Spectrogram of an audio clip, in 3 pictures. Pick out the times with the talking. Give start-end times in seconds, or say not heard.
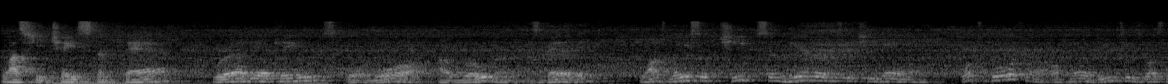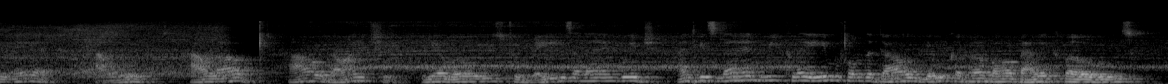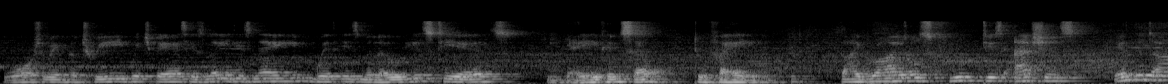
0.0-34.9.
